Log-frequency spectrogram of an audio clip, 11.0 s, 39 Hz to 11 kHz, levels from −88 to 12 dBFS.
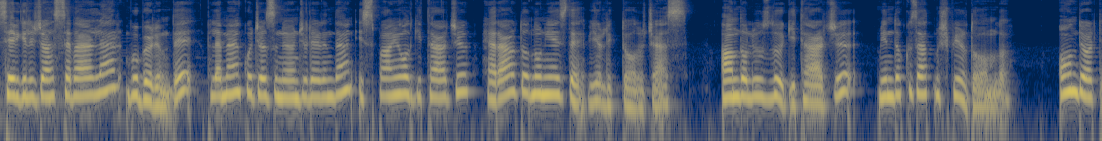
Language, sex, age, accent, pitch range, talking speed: Turkish, female, 60-79, native, 215-255 Hz, 100 wpm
